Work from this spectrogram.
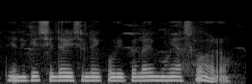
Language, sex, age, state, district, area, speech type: Assamese, female, 45-60, Assam, Udalguri, rural, spontaneous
